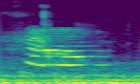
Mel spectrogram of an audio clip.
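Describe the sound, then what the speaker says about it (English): Pet cat giving a single short, faint meow in a quiet room, brief and slightly distant. "oh, here comes the kitty"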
